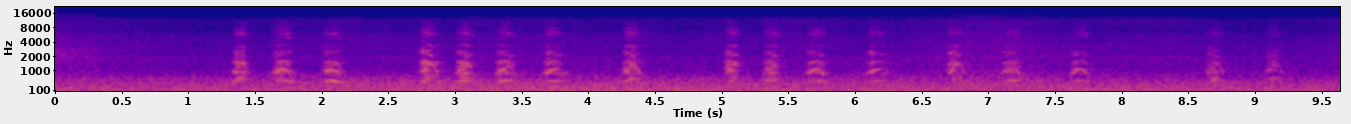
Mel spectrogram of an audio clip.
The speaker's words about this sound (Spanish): La soledad es una larga cadena de ladridos de perros que da vueltas en silencio por la noche del mundo hasta tocarte la espalda.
